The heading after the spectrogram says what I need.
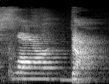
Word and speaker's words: Florida: See, down here in Florida, that's right, it's 2 syllables, Florida.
